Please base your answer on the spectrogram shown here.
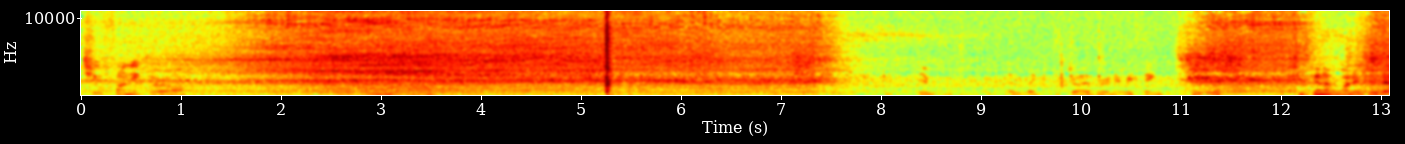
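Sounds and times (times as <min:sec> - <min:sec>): robot vacuum whirring: 0:00.4 - 0:07.8, 0:11.0 - 0:13.0
sharp click: 0:05.2 - 0:05.4.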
